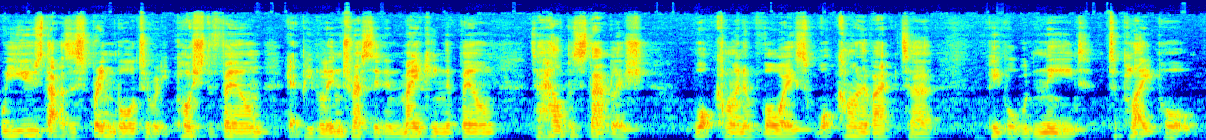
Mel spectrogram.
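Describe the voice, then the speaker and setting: Easygoing low-voiced man from an animation team. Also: steady tone, a little slow, darkish tone. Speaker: animation studio member. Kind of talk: interview answers.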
